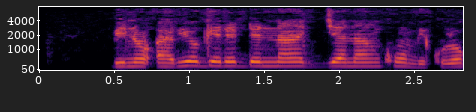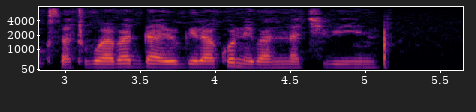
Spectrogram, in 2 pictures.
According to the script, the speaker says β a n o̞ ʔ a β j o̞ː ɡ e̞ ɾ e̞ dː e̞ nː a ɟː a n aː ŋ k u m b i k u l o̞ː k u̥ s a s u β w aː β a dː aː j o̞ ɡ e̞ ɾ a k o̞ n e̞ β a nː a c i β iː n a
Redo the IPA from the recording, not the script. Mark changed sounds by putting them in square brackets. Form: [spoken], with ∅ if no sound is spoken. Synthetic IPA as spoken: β [i] n o̞ ʔ a β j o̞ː ɡ e̞ ɾ e̞ dː e̞ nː a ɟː a n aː ŋ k [uː] m b i k u l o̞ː k u̥ s a [t] u β w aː β a dː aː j o̞ ɡ e̞ ɾ a k o̞ n e̞ β a nː a c i β iː n a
